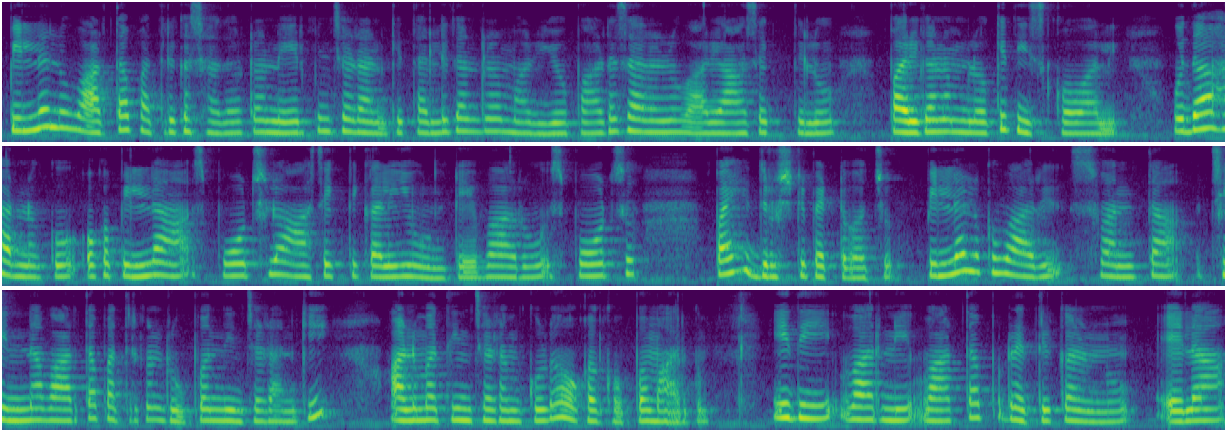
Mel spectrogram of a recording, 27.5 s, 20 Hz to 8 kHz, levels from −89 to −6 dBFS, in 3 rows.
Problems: none marked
